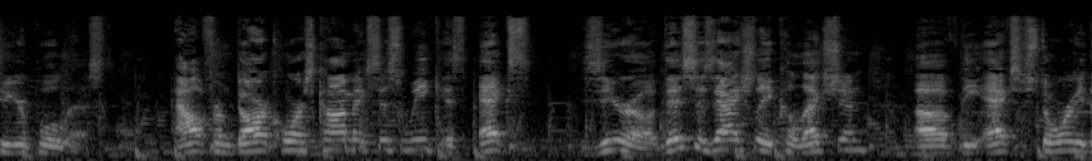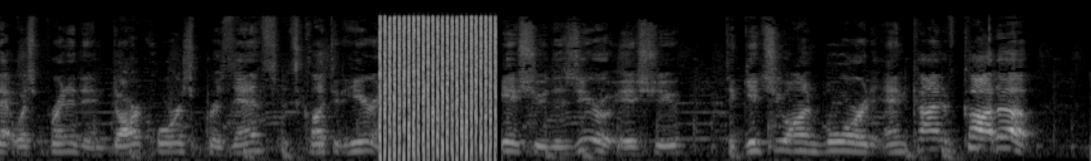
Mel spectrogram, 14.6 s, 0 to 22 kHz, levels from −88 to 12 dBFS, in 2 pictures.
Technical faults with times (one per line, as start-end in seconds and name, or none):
9.81-10.63 compressed stream played as audio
